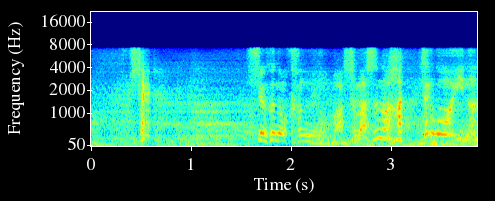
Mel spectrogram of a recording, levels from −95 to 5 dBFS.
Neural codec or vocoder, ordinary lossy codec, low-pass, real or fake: codec, 24 kHz, 0.9 kbps, DualCodec; none; 7.2 kHz; fake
